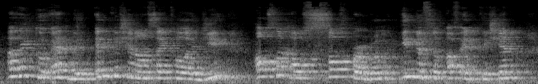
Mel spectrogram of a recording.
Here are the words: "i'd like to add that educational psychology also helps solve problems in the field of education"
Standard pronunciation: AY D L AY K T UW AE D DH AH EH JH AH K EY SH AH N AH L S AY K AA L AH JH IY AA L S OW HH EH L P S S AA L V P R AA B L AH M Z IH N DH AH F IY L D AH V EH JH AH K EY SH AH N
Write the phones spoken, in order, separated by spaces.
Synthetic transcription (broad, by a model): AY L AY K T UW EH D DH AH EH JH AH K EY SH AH N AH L S AY K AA L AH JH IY AA L S OW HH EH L S S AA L F P R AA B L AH M IH N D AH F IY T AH F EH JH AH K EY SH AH N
